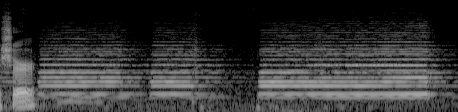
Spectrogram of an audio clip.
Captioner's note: horn beeping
